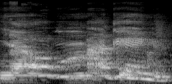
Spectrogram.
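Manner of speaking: loud, slow screaming. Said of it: "just screaming".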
